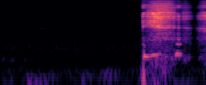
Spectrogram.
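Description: A woman's voice: near silence, then about a second and a half in, a short breathy vocal exhale, a voiced breath rather than a word.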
